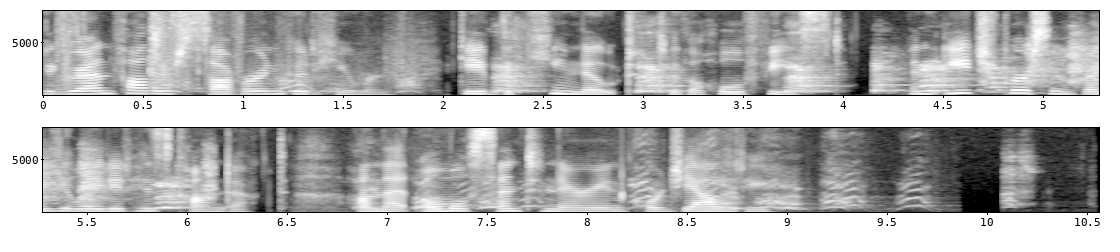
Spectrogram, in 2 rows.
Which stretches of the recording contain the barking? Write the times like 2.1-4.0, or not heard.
0.0-10.5.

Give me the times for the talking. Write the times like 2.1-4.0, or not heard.
0.0-9.0.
